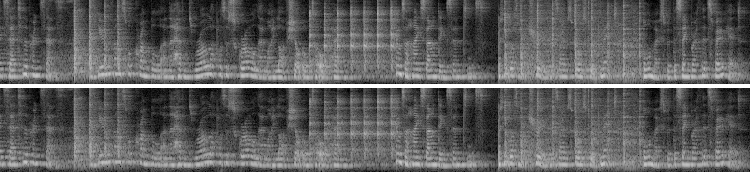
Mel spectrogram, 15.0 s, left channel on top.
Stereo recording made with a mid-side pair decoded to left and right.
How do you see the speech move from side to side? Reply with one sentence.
In this clip you hear the speech go right and come back.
